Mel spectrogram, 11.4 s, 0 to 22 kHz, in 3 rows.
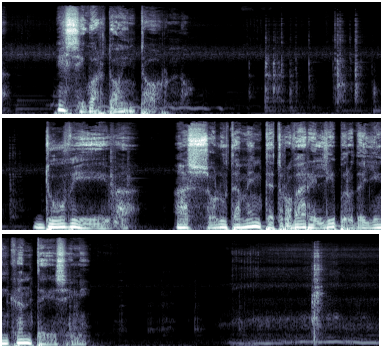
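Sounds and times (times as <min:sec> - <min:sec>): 
speech: 0:00.6 - 0:01.7, 0:04.1 - 0:08.5
loud snoring: 0:09.8 - 0:11.3.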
